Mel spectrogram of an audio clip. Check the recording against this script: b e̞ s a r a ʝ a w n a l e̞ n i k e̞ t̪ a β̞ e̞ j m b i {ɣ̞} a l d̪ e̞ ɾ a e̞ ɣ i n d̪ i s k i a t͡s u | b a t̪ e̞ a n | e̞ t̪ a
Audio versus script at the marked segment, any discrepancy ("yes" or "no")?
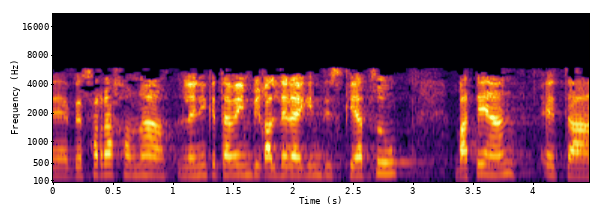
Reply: no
